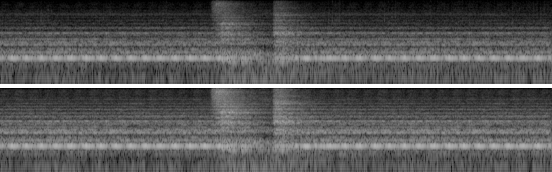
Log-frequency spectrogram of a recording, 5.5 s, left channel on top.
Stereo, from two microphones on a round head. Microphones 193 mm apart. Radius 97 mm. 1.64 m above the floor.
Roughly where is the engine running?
Right.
